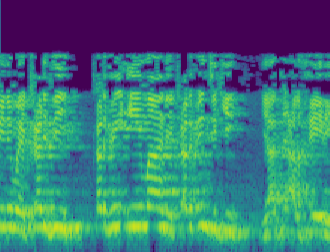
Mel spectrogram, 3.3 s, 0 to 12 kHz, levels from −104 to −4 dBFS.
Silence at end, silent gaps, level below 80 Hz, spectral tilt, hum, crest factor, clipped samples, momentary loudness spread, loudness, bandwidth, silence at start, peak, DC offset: 0 s; none; -62 dBFS; -3.5 dB/octave; none; 16 dB; under 0.1%; 6 LU; -16 LUFS; 6.4 kHz; 0 s; -2 dBFS; under 0.1%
